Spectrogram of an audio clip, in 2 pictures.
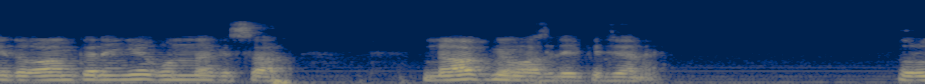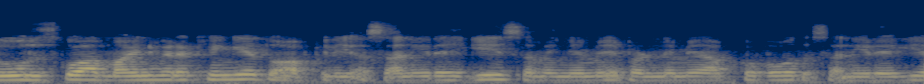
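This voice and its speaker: A man teaching beginners to read the Quran, spelling out letters and vowel marks one by one, with quicker, quieter explanations of the rules. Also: a little high, vocal fry, highs cut off. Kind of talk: slow spelled-out recitation lesson.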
